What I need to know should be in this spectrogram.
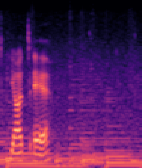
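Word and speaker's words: Yá'át'ééh: Yate. Yate. Joe and Justin. Can you tell us more about that word? How do you pronounce that? You say ya. Ya. Ya. Te. Te. Ya-te. Ya. Te.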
